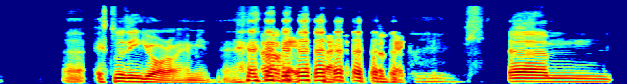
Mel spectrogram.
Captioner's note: laughing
